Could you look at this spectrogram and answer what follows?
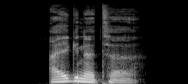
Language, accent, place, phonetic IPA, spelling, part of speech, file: German, Germany, Berlin, [ˈaɪ̯ɡnətə], eignete, verb, De-eignete.ogg
- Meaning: inflection of eignen: 1. first/third-person singular preterite 2. first/third-person singular subjunctive II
